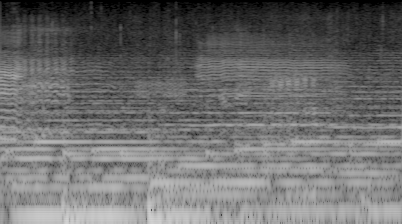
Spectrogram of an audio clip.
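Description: Sheep bleating, with one longer wavering bleat about halfway through, over background music of long sustained notes.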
